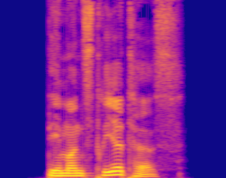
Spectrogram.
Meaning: strong/mixed nominative/accusative neuter singular of demonstriert
- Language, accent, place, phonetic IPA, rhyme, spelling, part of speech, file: German, Germany, Berlin, [demɔnˈstʁiːɐ̯təs], -iːɐ̯təs, demonstriertes, adjective, De-demonstriertes.ogg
